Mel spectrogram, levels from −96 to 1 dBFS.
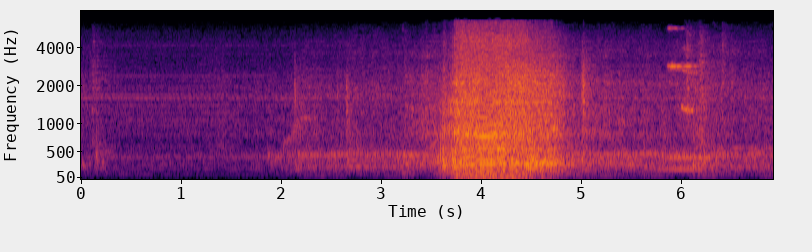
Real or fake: real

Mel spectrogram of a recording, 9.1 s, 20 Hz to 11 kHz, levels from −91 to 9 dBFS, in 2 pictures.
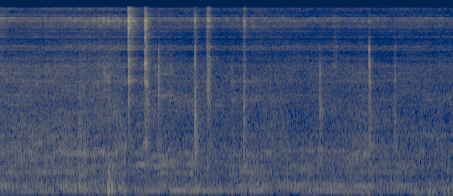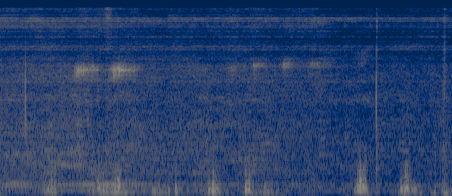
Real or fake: fake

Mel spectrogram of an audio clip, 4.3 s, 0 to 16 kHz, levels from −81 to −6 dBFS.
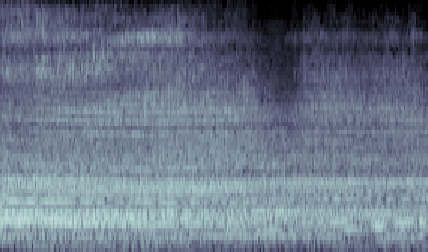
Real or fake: real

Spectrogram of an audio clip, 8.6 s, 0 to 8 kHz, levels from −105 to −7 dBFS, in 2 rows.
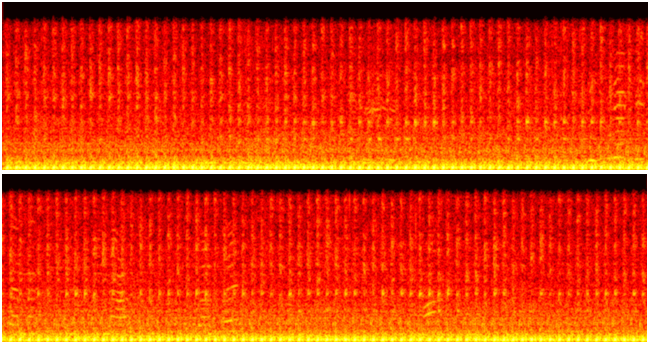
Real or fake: real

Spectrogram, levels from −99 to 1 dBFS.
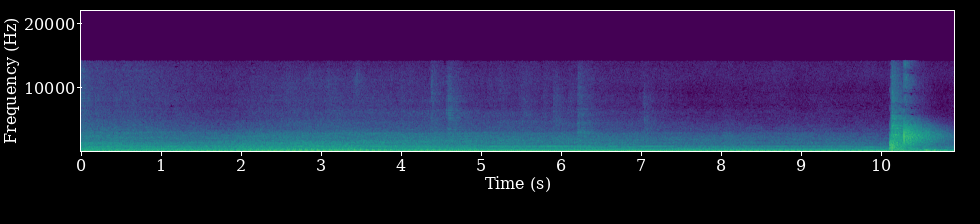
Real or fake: real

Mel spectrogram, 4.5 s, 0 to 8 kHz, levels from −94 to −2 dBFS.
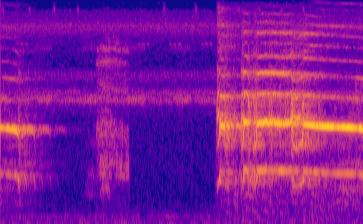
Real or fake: real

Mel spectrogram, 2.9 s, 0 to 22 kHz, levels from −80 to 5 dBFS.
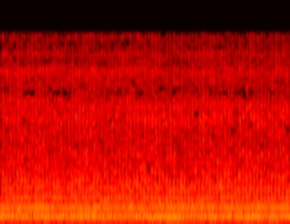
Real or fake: real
